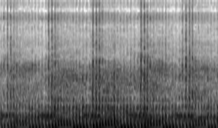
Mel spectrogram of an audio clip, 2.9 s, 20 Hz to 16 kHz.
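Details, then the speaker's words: 2017 Troy-Bilt Storm Tracker 2690 XP snow blower, after storage with fuel drained, hunts at idle about every 0.6 seconds at lower choke and runs smooth only on partial choke. A clogged carburetor idle circuit is suspected, and the carb was replaced. "It only wants to run smoothly with a partial choke on, which leads me to believe the carburetor possibly has the idle circuit that has clogged. So here it is running with a partial choke on. If you give it more choke, it smoothens out."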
